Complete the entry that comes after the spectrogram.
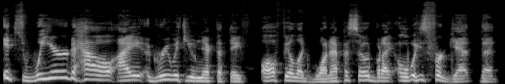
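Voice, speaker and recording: A man co-hosting a casual podcast chat, animated and quick to laugh, with lots of fillers. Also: high voice. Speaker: podcast co-host.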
